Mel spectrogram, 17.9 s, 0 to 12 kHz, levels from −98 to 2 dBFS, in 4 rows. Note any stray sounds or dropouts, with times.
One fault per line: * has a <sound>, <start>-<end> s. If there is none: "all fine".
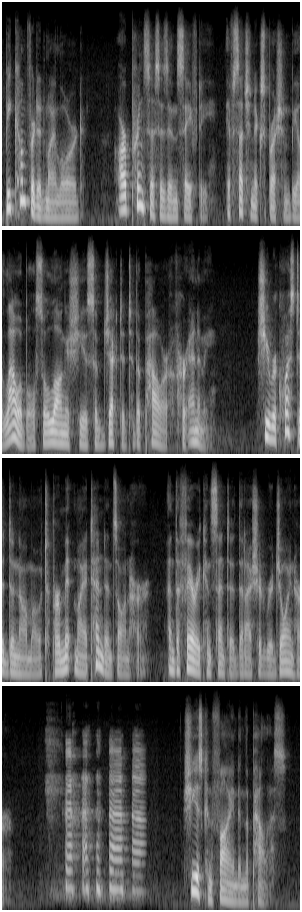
* has a laugh, 14.0-15.6 s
